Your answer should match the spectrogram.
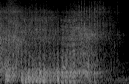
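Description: Rapid video game gunfire rattles in a dense, continuous burst of many overlapping shots, loud and steady before gradually dropping off in the final second.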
